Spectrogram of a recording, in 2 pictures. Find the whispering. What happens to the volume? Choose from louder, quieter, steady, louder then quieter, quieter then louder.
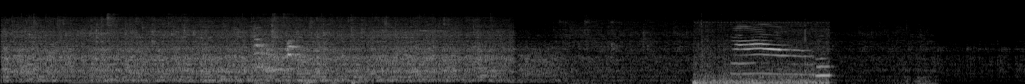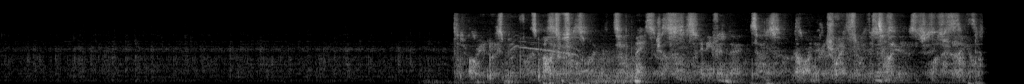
steady.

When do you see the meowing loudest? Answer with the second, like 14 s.
8 s.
